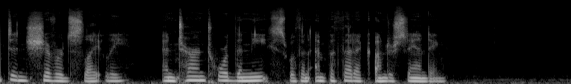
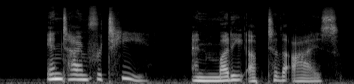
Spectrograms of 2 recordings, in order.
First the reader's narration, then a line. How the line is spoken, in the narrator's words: she cried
